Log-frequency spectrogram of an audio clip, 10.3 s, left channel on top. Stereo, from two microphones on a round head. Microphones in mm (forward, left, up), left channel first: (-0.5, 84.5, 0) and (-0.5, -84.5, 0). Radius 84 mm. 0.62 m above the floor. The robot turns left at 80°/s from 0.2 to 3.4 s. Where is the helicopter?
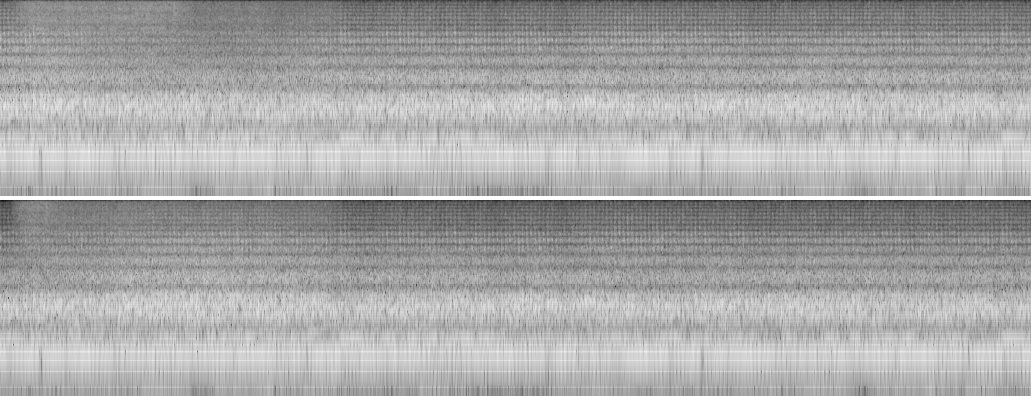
65° left; by 10.3 s 165° left.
